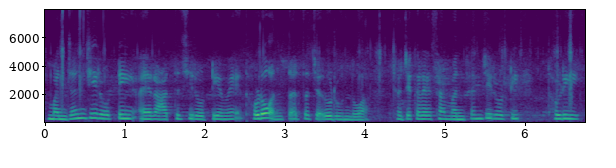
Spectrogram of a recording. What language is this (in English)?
Sindhi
